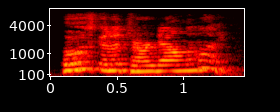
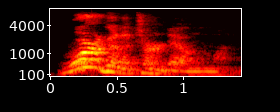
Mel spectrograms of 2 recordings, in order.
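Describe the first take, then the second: First: High, disbelieving question rising at the end; incredulous question. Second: WE'RE hit hard and loud, then falling; emphatic answer. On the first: Acted doubter asks about refusing money, incredulous. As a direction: ask it as if nobody would refuse. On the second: Preacher answers for believers refusing money, stress on We're. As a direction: punch the word We're as a firm refusal. Acted answer to the doubter's question. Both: Acted.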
